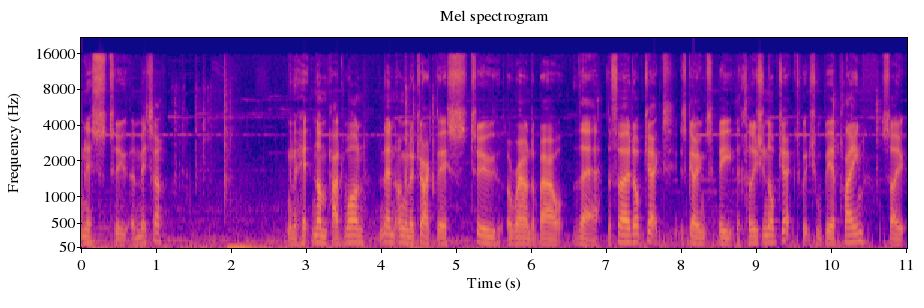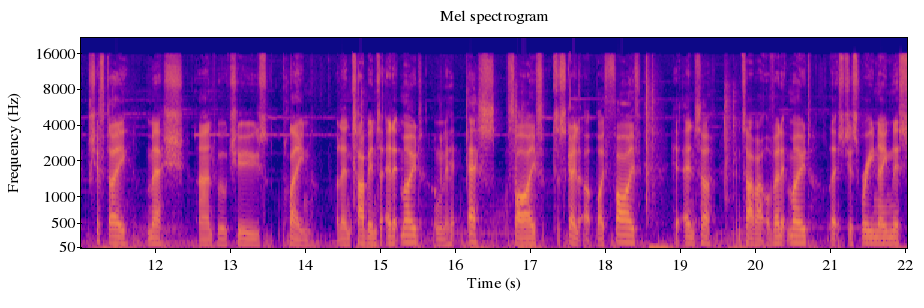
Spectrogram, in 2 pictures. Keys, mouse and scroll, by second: 0.0-1.9 drag, 1.5 t, 2.6 KP_1, 4.3 g, 6.6 ctrl+click, 6.9 middle click, 6.9 KP_1, 9.7 middle click, 10.1-10.5 shift+middle drag, 11.2 shift+a, 14.6 Tab, 16.1 s, 16.7 5, 18.5 Return, 19.6 Tab, 21.6 click, 21.7-22.0 drag.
